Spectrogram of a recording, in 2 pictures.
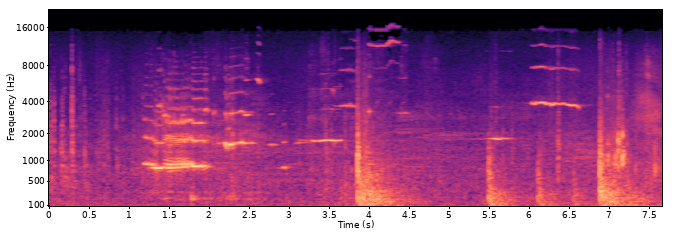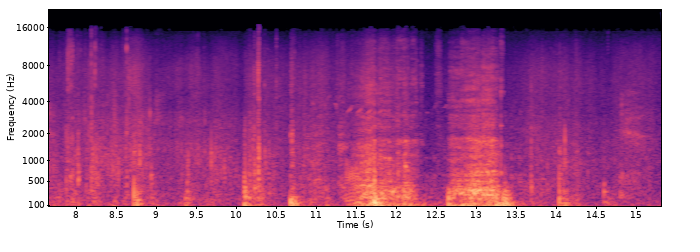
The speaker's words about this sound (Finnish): Avataan ikkunaluukut vielä.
